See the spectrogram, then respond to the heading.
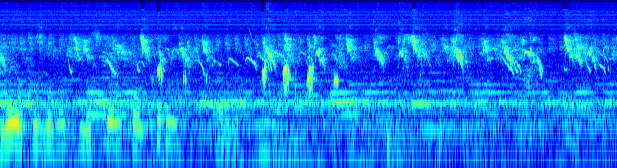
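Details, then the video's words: Small chicks peep steadily in high, slurred notes, with brief soft low sounds at the start and a few clearer chirps in the middle. "Baby Chickens Chirping"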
